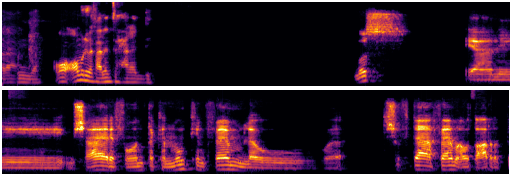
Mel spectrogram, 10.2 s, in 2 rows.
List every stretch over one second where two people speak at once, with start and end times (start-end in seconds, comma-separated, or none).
none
